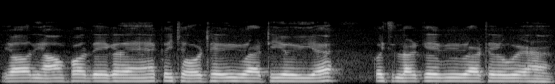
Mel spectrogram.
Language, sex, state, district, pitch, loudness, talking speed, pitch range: Hindi, male, Haryana, Rohtak, 150 Hz, -14 LUFS, 170 wpm, 150-160 Hz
